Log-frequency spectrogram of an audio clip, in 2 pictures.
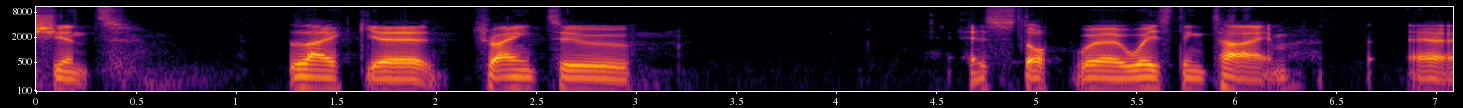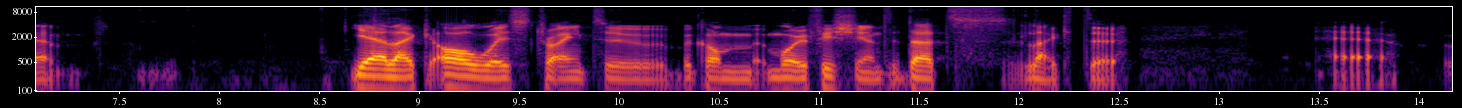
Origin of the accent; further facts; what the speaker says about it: Sweden; I'm from Sweden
